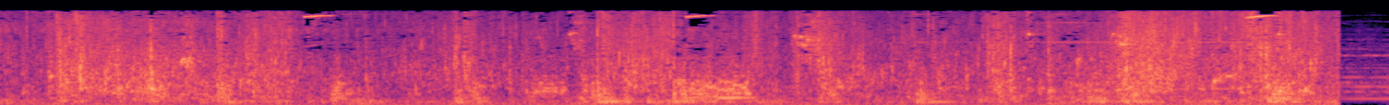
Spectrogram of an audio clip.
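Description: A small boat travels down a river, heard as a continuous watery swish and splash with gentle surging pulses that hold steady throughout and cut off at the end.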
